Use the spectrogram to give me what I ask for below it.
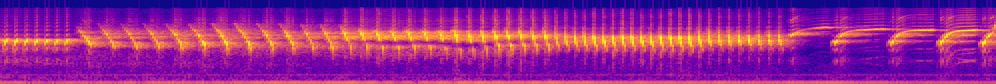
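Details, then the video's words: Canary singing a long rolled song: a fast, even trill of rapid notes held for nearly four seconds around a steady high pitch, then breaking into quick sweeping whistled phrases. "KENARI AF ngerol panjang"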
